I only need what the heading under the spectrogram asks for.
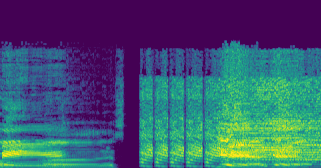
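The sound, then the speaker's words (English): A voice mimics a DJ air horn: one long blaring blast, a brief pause, four quick staccato honks, then a final loud, wavering sustained blast. “You don't have no air horn on that.”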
